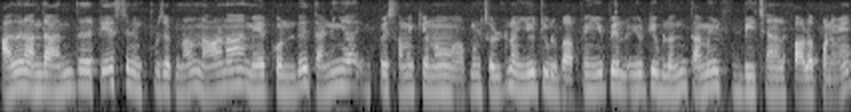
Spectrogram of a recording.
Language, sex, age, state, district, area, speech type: Tamil, male, 18-30, Tamil Nadu, Sivaganga, rural, spontaneous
